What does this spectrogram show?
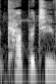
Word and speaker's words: Capertee: Yeah, Capertee Hotel.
